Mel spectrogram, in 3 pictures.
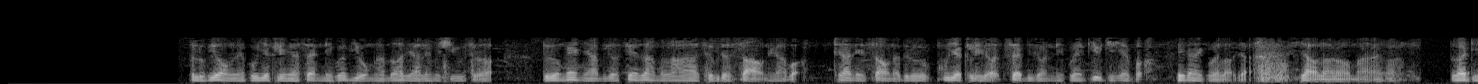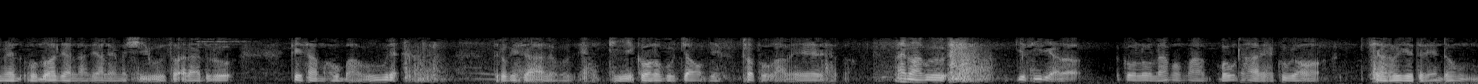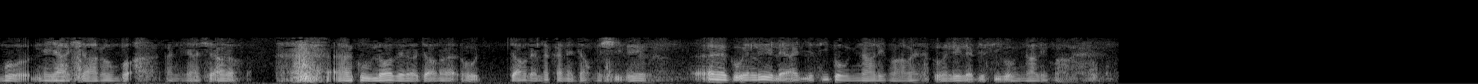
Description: အဓမ္ထိံြင်ခဵ ခဵိပ်ပိတ်ခံရတဲ့ မဂ္ဂင်ကေဵာင်းက သံဃာတပၝးက RFAကို ူဖစ်ပဵက်ပုံ အေူခအနေ ေူပာူပတာကိုလည်း နားထောငိံိုင်ပၝတယ်။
